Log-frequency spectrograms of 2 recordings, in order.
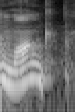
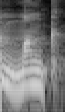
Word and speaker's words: monk: अरे सर ये तो मॉन्क, ये तो मैं इसका प्रोनाउंसिएशन का वर्ड मॉन्क नहीं है, इस वर्ड का प्रोनाउंसिएशन है मंक, MUNK मंक, ठीक है।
